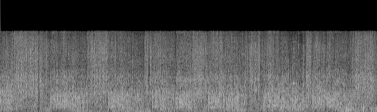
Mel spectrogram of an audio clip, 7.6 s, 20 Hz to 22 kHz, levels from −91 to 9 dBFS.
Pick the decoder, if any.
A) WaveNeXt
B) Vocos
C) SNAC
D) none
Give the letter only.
A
